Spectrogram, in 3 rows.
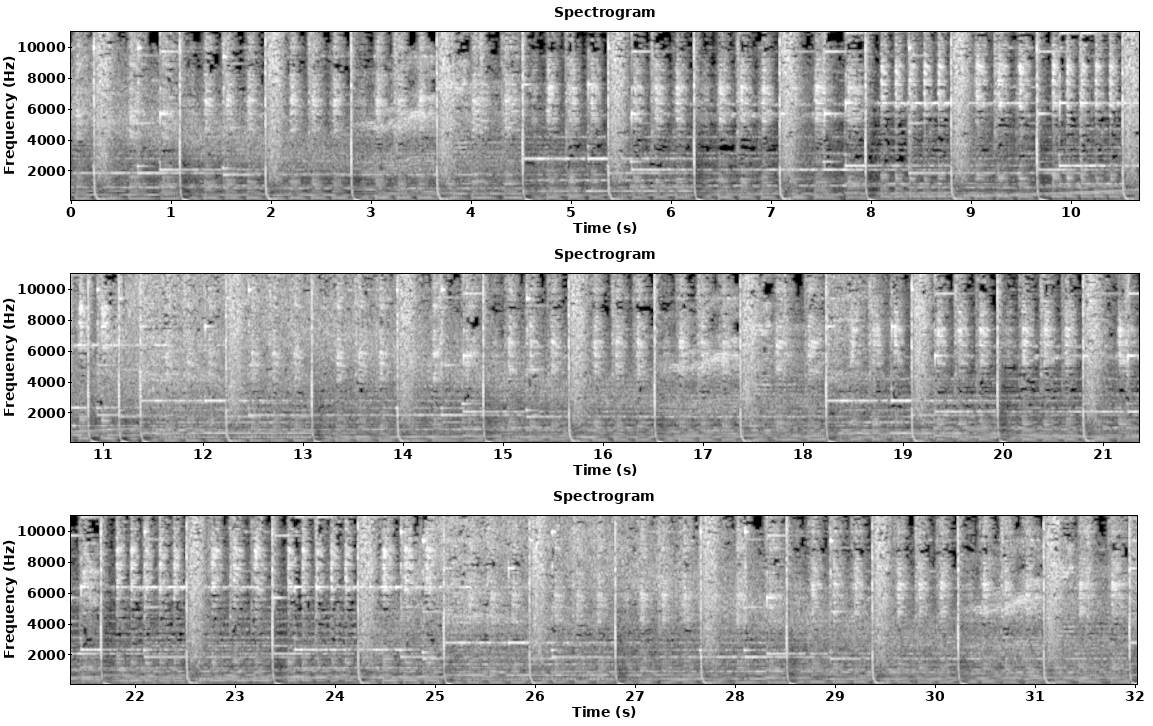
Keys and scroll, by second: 2.2 ctrl+a, 2.5 ctrl+c, 2.8 ctrl+w, 4.2 ctrl+v, 4.5 ctrl+t, 17.7 space, 19.4 ctrl+l, 25.2 Return, 28.1 b.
